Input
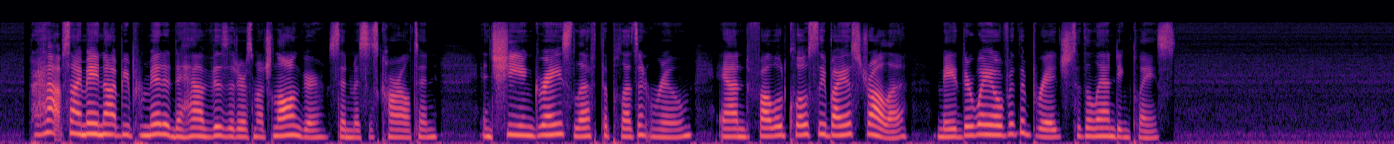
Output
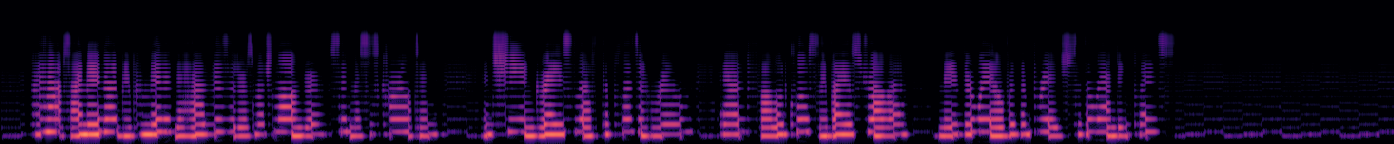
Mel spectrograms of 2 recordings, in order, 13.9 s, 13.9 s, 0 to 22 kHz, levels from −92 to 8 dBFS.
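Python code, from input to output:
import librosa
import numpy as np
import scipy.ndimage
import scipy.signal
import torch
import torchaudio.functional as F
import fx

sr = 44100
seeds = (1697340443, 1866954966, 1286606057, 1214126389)

y = fx.vocoder_arp(x, sr, chord='minor triad', root=58, every_ms=194)
y = y * librosa.db_to_amplitude(-5.0)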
